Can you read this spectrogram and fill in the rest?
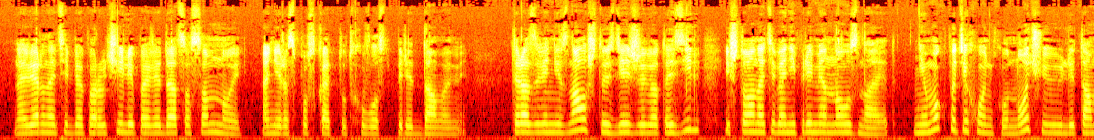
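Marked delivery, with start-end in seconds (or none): none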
